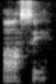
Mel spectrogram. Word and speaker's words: Aussie: So, I will apologize if I was saying it wrong, like pronouncing it like Ozzy Osbourne instead of Aussie.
